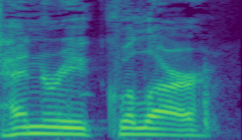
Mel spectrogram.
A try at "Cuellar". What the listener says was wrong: Cuellar. It's Cuellar, though. The L's like to fool you in the Spanish.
